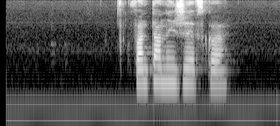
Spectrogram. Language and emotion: Russian, neutral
